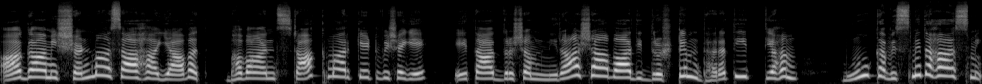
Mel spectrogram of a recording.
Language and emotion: Sanskrit, surprised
